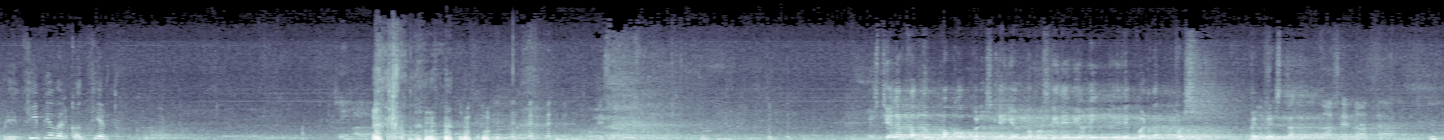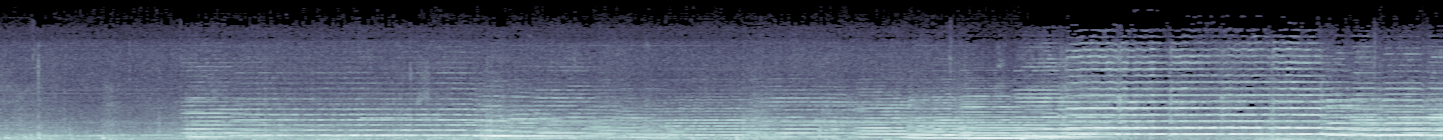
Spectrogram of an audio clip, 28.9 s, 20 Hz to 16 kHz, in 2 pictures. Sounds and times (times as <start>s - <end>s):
Violin, fiddle: 16.2s - 28.8s.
